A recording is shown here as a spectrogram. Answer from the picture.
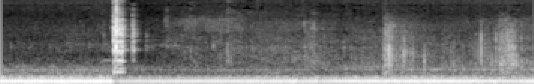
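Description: A rusted square tin can dropped onto desert gravel, one sharp metallic clink about a second in, over a steady low rumble.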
